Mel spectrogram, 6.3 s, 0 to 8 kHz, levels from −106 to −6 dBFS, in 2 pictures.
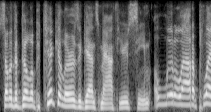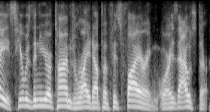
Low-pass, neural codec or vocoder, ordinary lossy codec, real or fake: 7.2 kHz; codec, 16 kHz, 8 kbps, FreqCodec, larger model; Opus, 32 kbps; fake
